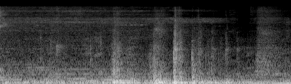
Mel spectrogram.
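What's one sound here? A bus rattles and knocks over bumps in the road.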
